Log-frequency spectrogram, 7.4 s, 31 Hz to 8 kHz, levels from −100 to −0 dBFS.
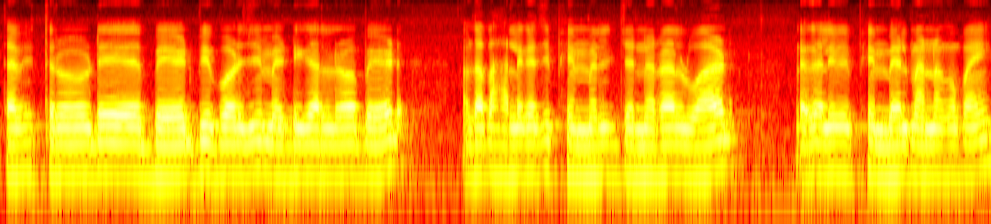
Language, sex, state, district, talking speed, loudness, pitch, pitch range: Odia, male, Odisha, Khordha, 185 wpm, -16 LUFS, 115 Hz, 110-115 Hz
